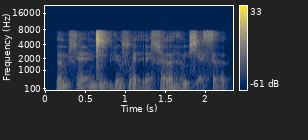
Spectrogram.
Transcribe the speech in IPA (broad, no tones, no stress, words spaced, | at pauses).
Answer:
əmɬɛːŋ͡ǀɪm ɦʏsʷɛrɛ ɬəːɦəmɕɛ sə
